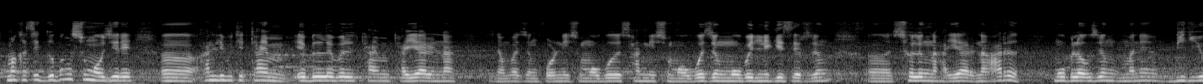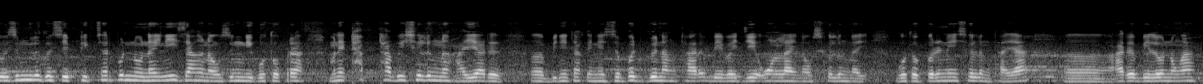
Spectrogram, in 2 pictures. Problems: low volume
